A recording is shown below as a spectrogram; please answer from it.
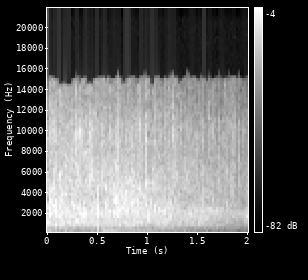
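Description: Studio audience applauding, fading out.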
